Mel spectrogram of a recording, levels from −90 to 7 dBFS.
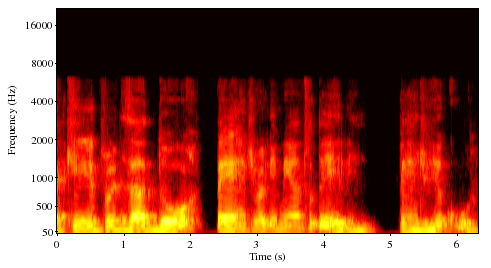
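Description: From start to finish, the playback path treats a two-channel stream as stereo read as mono: left and right samples, which alternate in the data, are consumed in sequence as though they were consecutive samples of one channel. Every stretch of speech therefore takes twice as long to play, running at 0.5x speed and sounding a full octave (12 semitones) lower, with a faint mirrored copy of the sound folded into the upper half of the spectrum.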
